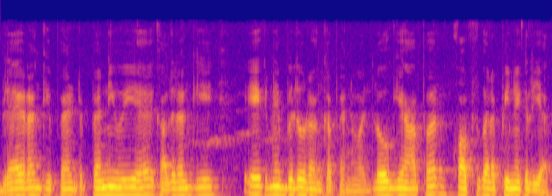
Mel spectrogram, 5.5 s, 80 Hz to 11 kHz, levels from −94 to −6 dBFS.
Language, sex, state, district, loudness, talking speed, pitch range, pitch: Hindi, male, Delhi, New Delhi, -16 LUFS, 305 wpm, 110-120 Hz, 115 Hz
